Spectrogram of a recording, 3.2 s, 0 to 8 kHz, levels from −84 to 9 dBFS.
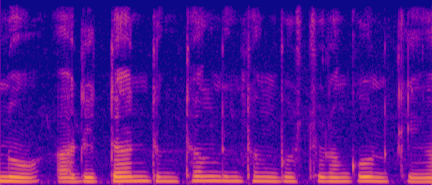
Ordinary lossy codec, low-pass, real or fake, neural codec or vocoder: none; none; real; none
